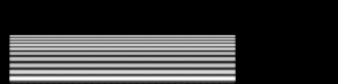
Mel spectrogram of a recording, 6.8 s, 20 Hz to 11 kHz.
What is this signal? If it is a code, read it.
Ship horn signal, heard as a ship's horn, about 250 Hz. 1 long. At sea: a vessel nearing a blind bend, or under power and making way in fog.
